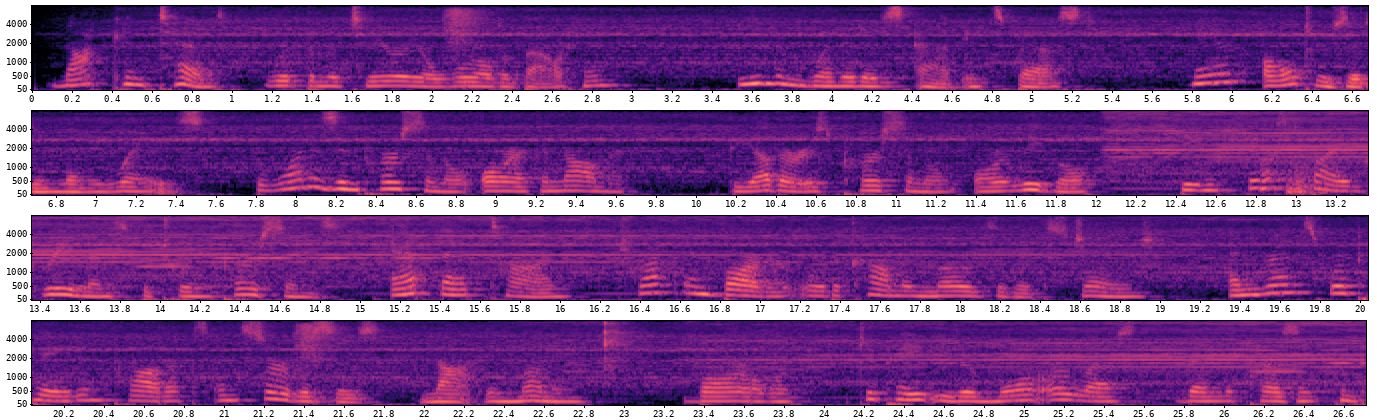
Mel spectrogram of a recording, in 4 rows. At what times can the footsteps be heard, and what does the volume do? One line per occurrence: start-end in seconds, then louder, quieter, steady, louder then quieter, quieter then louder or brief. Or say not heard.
not heard.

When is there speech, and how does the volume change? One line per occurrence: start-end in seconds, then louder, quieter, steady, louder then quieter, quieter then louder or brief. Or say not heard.
0.1-26.6 steady.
